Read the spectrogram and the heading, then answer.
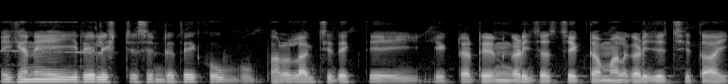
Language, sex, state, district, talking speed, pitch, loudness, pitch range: Bengali, male, Jharkhand, Jamtara, 155 wpm, 100 Hz, -20 LUFS, 100-110 Hz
